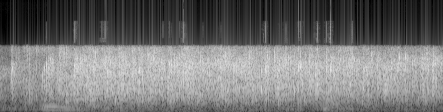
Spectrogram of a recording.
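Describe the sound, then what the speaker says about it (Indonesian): Loud, dense applause from a studio audience at a televised debate fills the room continuously, with a few voices briefly audible underneath. "Tepuk tangan dulu."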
